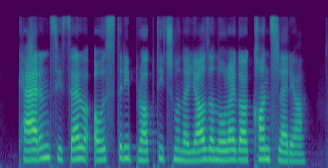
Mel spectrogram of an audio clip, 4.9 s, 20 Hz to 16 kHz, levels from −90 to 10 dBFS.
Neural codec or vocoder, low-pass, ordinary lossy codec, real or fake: codec, 24 kHz, 0.9 kbps, WavTokenizer, large speech release; 10.8 kHz; none; fake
